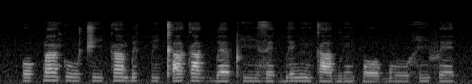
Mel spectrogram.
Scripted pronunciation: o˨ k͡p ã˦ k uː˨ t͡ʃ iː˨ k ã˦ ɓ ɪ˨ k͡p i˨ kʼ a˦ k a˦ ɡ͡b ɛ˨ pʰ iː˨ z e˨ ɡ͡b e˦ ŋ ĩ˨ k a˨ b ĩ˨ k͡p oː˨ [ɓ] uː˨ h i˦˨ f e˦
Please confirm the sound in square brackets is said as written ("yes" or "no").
yes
